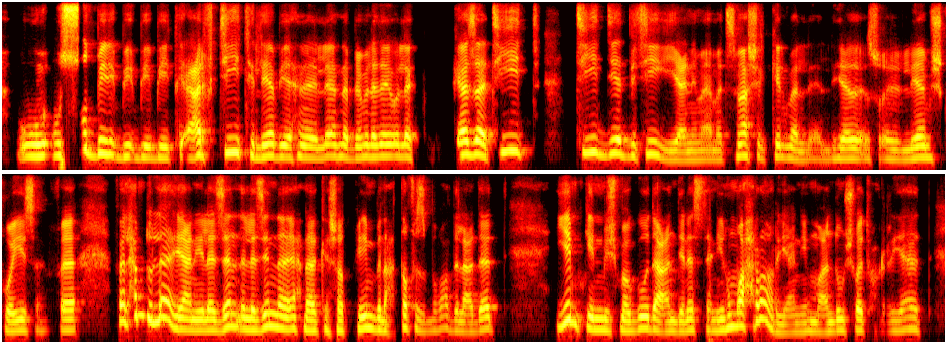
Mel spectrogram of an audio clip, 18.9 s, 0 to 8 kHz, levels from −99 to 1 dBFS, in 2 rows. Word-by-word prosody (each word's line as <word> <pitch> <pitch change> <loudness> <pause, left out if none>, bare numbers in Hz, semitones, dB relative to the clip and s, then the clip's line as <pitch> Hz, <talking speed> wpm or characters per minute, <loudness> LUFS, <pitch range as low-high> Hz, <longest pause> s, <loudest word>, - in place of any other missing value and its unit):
و 165 +1 0
والصوت 260 +9 +10
بي 195 -2 +3
بي 160 +1 -6
بي 145 +1 -5
بي 145 0 -6
عارِف 185 - +4
"تيت" 220 -2 -1
اللي 170 +1 +1
بي 160 -2 -1
إحنا 150 -3 -2
اللي 160 +4 -1
إحنا 160 -1 -2
بنعمِلها 150 +2 -2
دي، 165 - -1
هيقول 165 -1 -1
لك - - +1 0.4
كذا 190 0 +6
"تيت"، 235 - -2 0.4
"تيت" 225 -2 -1
ديّة 205 +4 0
بتيجي، 185 -7 -4
يعني 120 -1 -1
ما - - -8
ما 125 - -9
تسمَعش 170 +7 0
الكلمة 145 0 -6
ال 120 -1 -9
اللي 135 +2 -7
هي 135 0 -2
صو - - -6
اللي 130 +2 -3
هي 150 - +2
مش 145 - 0
كويِسة. 135 0 -2
ف - - -3 0.5
فالحمد 310 +5 0
لله 285 +3 +4
يعني 145 -3 +3
لا 145 0 +2
زال 185 +7 +1
لا 150 -2 +2
زلنا 175 0 +1
إحنا 140 -3 +1
كشرقيين 145 +4 -2
بنحتفظ 150 +1 -4
ببعض 140 +3 -12
العادات، 150 - -3 0.5
يمكن 225 - +2
مش 145 0 -3
موجودة 145 +5 +1
عند 130 +2 -2
ناس 145 +1 -3
تانيين، 145 +1 -5
هُم 190 +3 -2
أحرار 260 - +1
يعني، 115 +2 -10
هُم 130 -2 -6
عندهم 130 +5 -4
شوية 140 0 -1
حُرّيات 140 +4 -10
155 Hz, 195 wpm, -23 LUFS, 135-175 Hz, 0.5 s, والصوت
